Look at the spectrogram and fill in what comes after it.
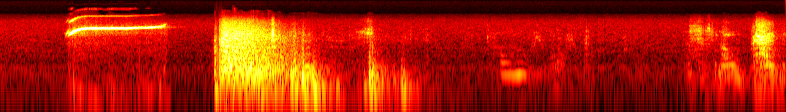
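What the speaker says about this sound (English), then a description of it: "This is no time to whistle." A short, high whistled note rings out alone, followed by thumps, clatter and scattered noises.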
